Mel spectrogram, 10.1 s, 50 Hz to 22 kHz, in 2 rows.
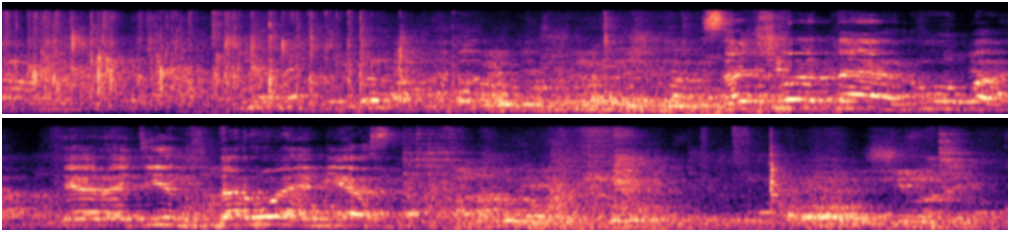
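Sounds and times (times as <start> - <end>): men talking in reverberant hall: 0.0 - 10.0.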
